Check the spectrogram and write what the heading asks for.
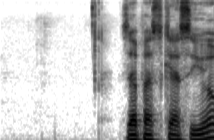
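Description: A single short click about a second in, then a person's voice speaking.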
